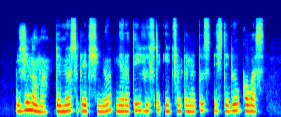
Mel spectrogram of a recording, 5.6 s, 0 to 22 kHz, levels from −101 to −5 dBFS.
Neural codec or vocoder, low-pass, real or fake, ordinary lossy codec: none; 10.8 kHz; real; Opus, 16 kbps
